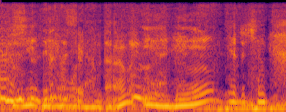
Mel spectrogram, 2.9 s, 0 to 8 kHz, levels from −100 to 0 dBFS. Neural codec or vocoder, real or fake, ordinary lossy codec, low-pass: codec, 16 kHz, 4 kbps, FreqCodec, larger model; fake; none; 7.2 kHz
